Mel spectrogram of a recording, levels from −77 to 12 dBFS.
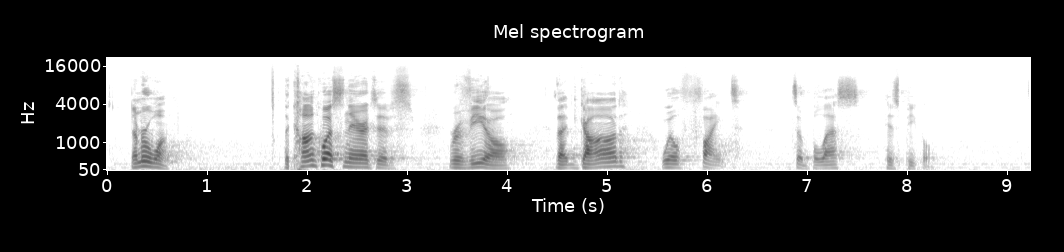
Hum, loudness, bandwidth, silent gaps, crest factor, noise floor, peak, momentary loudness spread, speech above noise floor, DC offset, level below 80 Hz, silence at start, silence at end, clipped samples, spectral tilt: none; -28 LUFS; 18 kHz; none; 24 dB; -68 dBFS; -6 dBFS; 21 LU; 40 dB; under 0.1%; -64 dBFS; 0.25 s; 1.05 s; under 0.1%; -3.5 dB/octave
